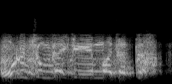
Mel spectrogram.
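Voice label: Korean right wing mood med, speech; War Thunder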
